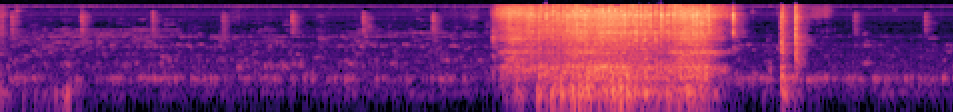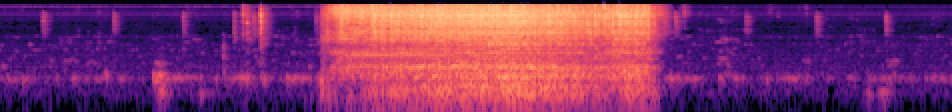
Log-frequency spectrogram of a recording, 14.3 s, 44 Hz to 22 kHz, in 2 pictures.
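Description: Sewing machine stitching fabric in two short runs, about 4 and 10 seconds in, the second run the longer. Faint light ticks come in between.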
